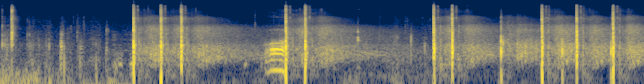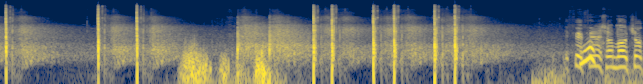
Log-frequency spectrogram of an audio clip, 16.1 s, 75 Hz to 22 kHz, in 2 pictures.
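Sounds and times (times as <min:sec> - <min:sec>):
pistol shots echoing: 0:01.6 - 0:04.8, 0:05.4 - 0:10.3, 0:11.0 - 0:14.6.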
